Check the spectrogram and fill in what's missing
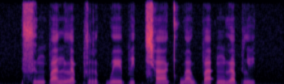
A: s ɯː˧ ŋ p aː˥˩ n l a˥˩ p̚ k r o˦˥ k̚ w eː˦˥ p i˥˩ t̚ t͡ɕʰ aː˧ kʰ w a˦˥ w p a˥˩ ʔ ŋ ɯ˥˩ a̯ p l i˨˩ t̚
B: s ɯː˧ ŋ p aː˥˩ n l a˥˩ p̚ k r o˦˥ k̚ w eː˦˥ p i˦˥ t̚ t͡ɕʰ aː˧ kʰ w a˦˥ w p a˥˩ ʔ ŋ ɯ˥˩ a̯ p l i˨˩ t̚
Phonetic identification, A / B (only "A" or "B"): A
